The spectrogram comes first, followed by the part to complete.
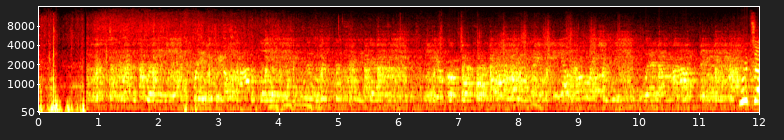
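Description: Music with a voice over a public-address loudspeaker, thin and with little bass.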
